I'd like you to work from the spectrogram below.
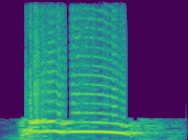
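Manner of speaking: high desperate shout for the rabbi; retold scream. Falling on the cliff, screaming for the rabbi, loud desperate cry. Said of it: "צרחתי".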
